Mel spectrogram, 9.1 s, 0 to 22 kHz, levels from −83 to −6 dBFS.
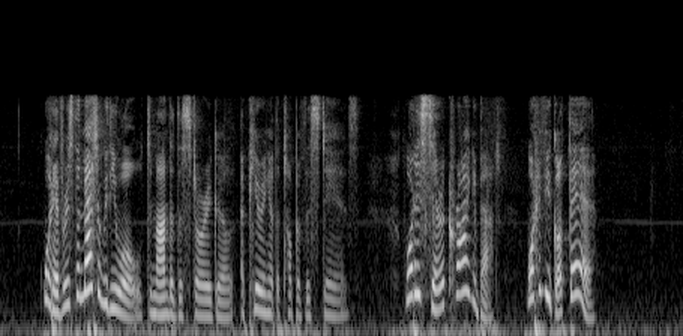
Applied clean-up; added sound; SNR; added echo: none; none; none; none.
